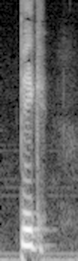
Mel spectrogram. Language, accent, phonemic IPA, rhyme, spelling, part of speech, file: English, UK, /bɪɡ/, -ɪɡ, big, adjective / adverb / noun / verb, En-uk-big.ogg
- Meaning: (adjective) 1. Of great size, large 2. Of great size, large.: Fat 3. Large with young; pregnant; swelling; ready to give birth or produce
